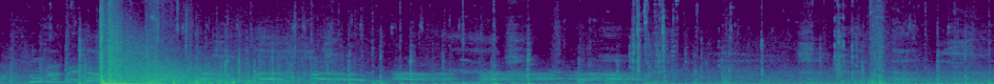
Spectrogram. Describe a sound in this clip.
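Footsteps clank on metal ladder rungs during a climb.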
